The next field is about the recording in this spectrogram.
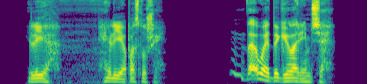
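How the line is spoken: Timid mumbling. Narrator (Russian): забормотал Оскар, втянув голову в плечи

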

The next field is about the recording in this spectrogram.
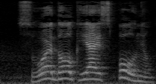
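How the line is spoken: Growled. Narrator (Russian): рыкнул он

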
